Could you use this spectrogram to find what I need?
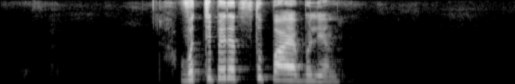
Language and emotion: Russian, angry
